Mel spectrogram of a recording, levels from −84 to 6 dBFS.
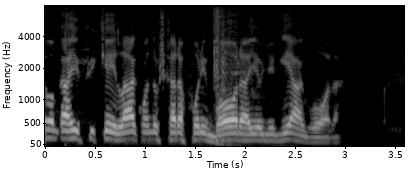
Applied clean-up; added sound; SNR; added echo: classical method spectral subtraction.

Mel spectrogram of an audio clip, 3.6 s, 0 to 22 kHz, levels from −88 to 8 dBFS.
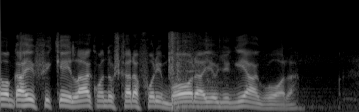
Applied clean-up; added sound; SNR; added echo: none; Tools; 18 dB; none.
